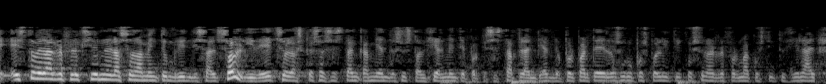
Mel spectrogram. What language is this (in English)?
Spanish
